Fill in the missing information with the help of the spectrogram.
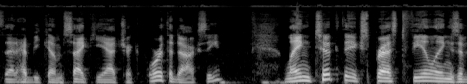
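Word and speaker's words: Laing: is based on Scottish uh psychiatrist Rd Lang Lang l a i n g Lang yes who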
